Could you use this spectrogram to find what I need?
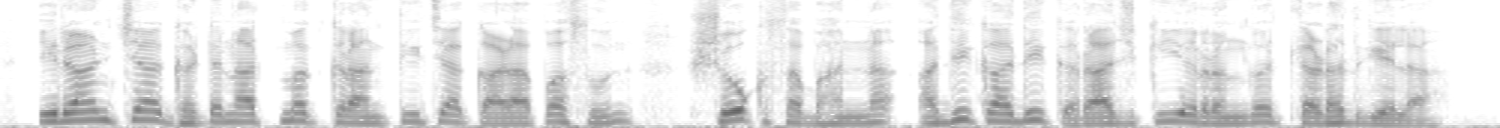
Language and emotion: Marathi, neutral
